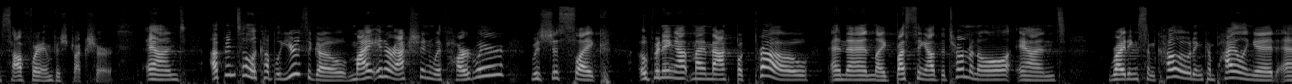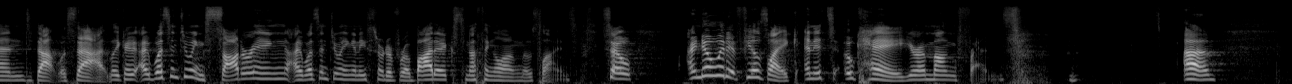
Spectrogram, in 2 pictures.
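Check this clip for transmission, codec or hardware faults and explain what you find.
No transmission, codec or hardware faults.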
